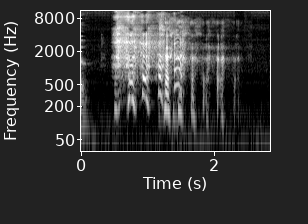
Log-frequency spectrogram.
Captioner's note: laughter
